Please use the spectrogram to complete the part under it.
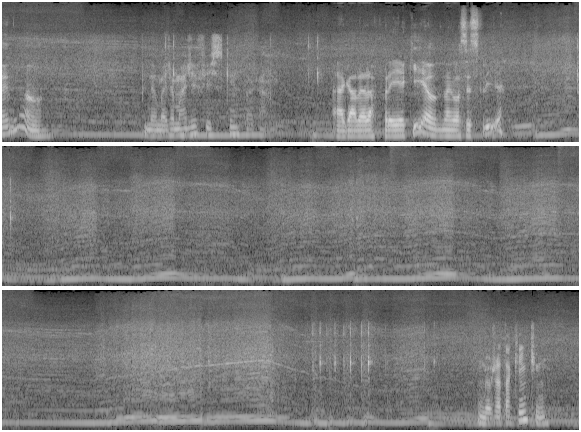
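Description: A racing car engine drones steadily, rising and falling in pitch as it revs.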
